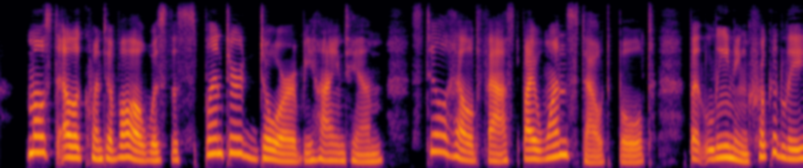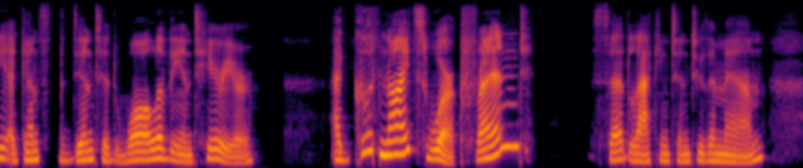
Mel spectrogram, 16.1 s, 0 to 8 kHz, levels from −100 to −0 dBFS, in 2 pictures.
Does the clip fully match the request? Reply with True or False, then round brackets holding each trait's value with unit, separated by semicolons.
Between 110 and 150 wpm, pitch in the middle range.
True (140 wpm; 155 Hz)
